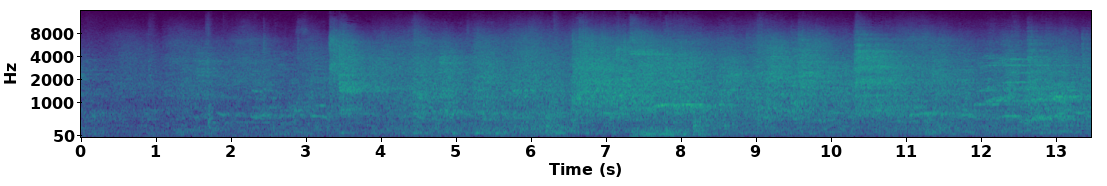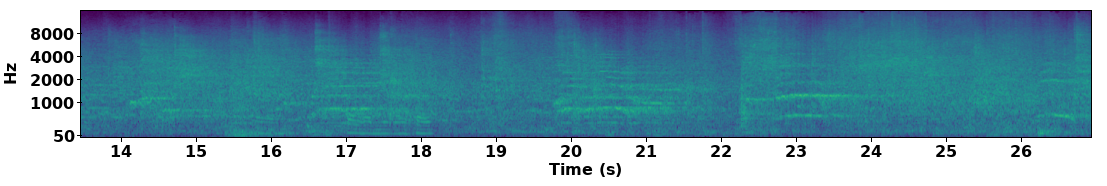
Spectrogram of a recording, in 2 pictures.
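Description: Skates scrape and hiss on ice in a large echoing rink.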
